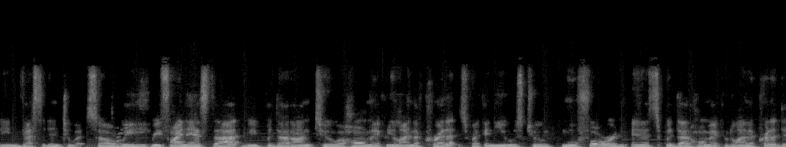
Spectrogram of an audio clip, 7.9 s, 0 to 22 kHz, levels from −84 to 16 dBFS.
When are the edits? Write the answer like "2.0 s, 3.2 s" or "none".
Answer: 1.2 s, 5.5 s, 6.3 s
